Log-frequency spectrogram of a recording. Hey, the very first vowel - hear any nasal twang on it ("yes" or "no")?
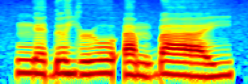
no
